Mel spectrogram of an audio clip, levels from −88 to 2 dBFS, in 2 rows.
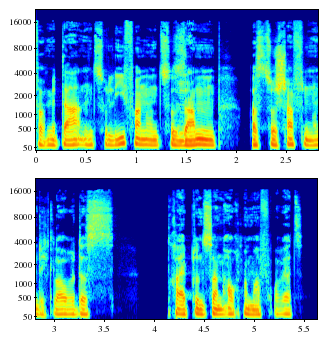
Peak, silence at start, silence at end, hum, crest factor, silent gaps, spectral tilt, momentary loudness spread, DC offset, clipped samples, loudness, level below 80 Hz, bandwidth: -2 dBFS; 0 s; 0.15 s; none; 18 dB; 3.92-4.13 s; -5 dB/octave; 8 LU; under 0.1%; under 0.1%; -21 LUFS; -52 dBFS; 17 kHz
